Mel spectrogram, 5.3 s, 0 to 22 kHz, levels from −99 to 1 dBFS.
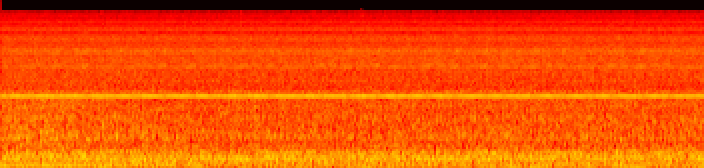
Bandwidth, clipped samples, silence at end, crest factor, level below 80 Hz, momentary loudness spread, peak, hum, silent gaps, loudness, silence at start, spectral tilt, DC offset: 16.5 kHz; under 0.1%; 0 s; 12 dB; -44 dBFS; 1 LU; -16 dBFS; 50 Hz at -40 dBFS; none; -28 LUFS; 0 s; -2.5 dB/octave; under 0.1%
